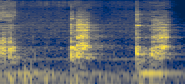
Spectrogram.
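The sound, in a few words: stirring chicken chilli with onions in a hot pan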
